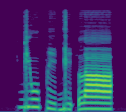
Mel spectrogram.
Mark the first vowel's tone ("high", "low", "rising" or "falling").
high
